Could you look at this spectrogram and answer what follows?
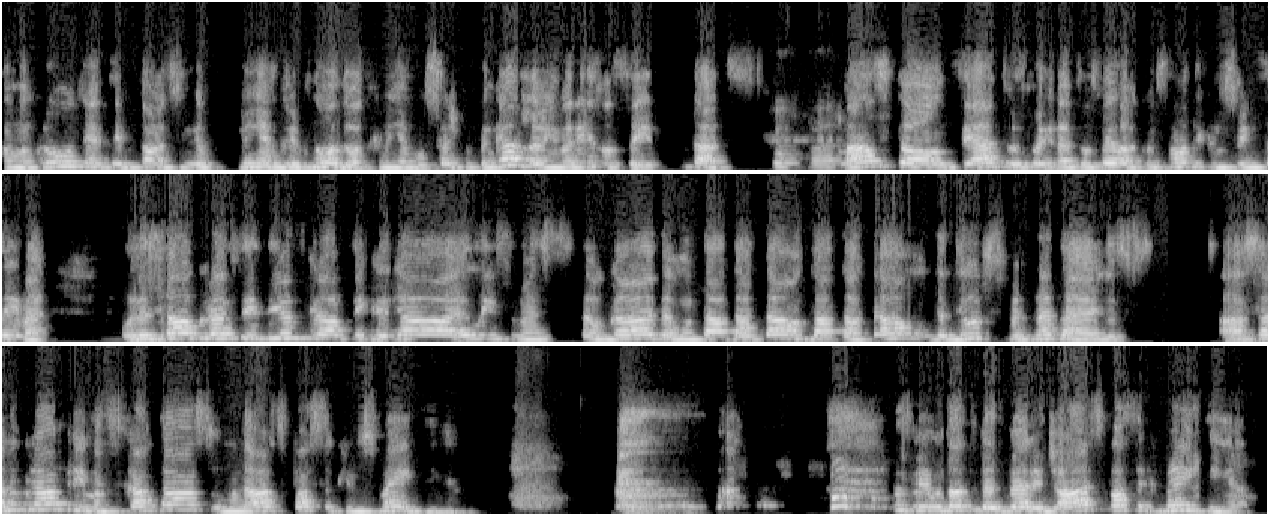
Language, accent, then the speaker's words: Latvian; Latvia; moved away as an adult; now in Georgia, United States; esmu Džordžija štatā un uh, es uzaugu Latvijā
